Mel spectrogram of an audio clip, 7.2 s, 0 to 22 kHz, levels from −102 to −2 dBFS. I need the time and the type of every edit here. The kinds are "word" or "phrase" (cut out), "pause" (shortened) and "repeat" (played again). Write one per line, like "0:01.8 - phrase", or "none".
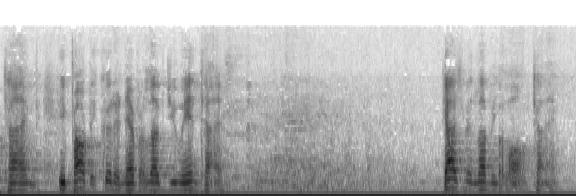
0:06.2 - word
